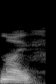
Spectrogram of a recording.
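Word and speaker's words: knife: Please give me this नाइफ। दूसरे जुमले में गिव का ई और नाइफ का के साइलेंट लेटर्स हैं।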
